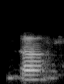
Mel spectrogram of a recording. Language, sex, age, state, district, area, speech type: Dogri, female, 18-30, Jammu and Kashmir, Udhampur, rural, conversation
